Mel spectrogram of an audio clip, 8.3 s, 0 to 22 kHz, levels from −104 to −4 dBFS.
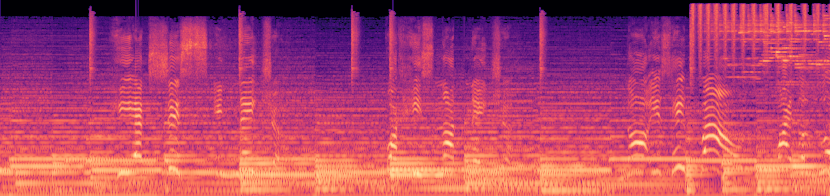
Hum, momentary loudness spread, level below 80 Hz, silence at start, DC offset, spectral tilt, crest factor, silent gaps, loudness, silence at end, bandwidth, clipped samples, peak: none; 7 LU; -36 dBFS; 0 s; 1%; -4 dB/octave; 16 dB; none; -16 LUFS; 0 s; over 20 kHz; under 0.1%; 0 dBFS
